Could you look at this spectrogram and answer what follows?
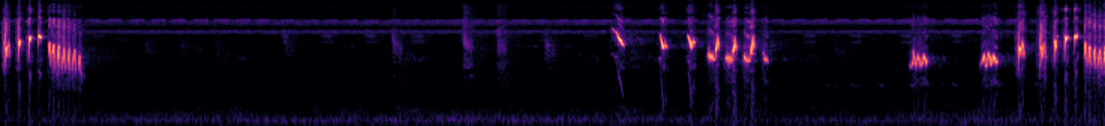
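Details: Branjangan (bush lark) song in a nonstop tutor recording: a dense buzzy burst, a long pause with soft ticks, then rapid sharp high chirps and a few lower whistled notes over a faint steady whine.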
